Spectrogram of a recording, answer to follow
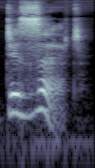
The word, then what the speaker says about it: dessert: Okay, dessert, dessert. So stress on the second letter.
